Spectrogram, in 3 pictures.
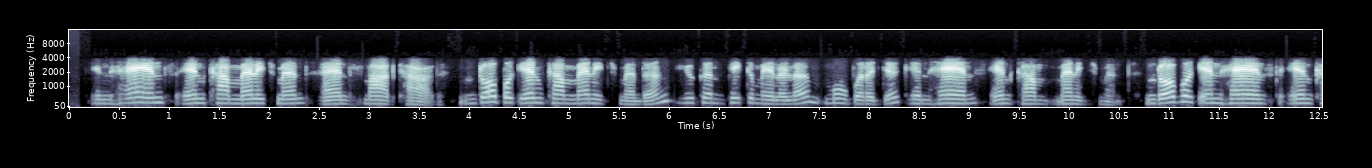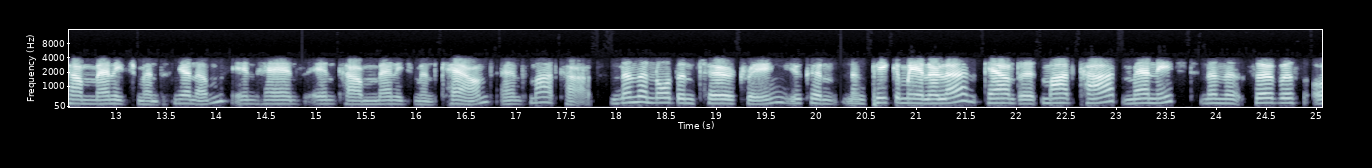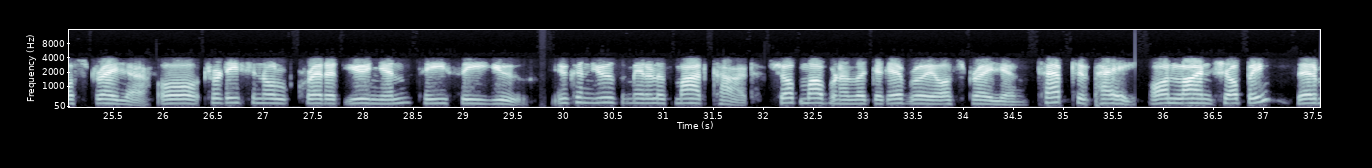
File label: arrernte; eim and smartcard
